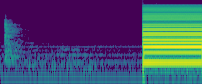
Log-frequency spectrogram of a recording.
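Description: Quiz-show time-out buzzer: one loud, steady electronic buzz starting about a second and a half in, signalling that time has run out with no answer given.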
